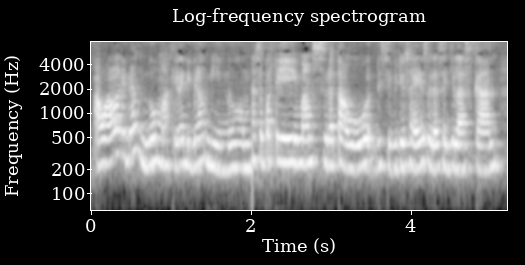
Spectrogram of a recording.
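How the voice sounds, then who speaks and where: A woman's voice: on the high side, fairly even intonation, fast, darkish tone. A woman in her thirties, a parenting vlogger from Indonesia, chatting casually to camera, often addressing viewers as Mams and acting out how she talks to her child.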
